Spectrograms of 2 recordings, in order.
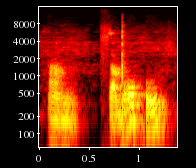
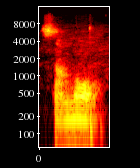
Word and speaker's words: samochód: And our last example, the word for car, samochód, has three syllables.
